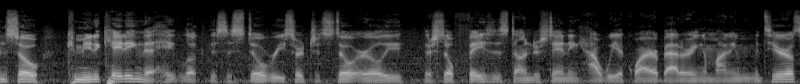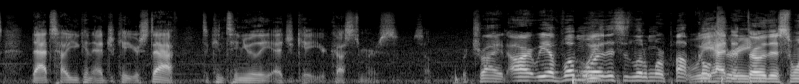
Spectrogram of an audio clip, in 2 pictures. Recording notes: Today we’re on location at a Dealer-run charity golf tournament in Atlanta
